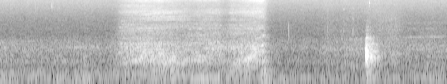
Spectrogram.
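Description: Felt-tip paint marker dragged across a canvas in one stroke of about a second and a half, a faint rasping scratch as the line is drawn. A short, sharper sound follows near the end.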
